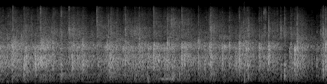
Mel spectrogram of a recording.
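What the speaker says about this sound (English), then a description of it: "Let's give him a round of applause and hear what he has to say." Audience applause at a Long Now talk, a dense steady wash of many hands clapping that holds from start to finish, fairly loud and unbroken, with no voices over it.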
